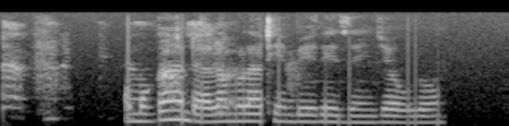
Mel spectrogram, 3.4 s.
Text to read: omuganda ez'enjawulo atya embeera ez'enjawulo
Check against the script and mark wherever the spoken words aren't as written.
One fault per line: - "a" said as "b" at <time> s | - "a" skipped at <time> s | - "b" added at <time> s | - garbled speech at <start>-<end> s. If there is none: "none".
- "ez'enjawulo" said as "alamula" at 1.4 s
